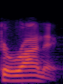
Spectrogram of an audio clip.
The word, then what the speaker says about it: Skowronek: It's Skowronek.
